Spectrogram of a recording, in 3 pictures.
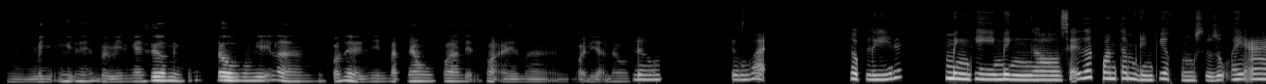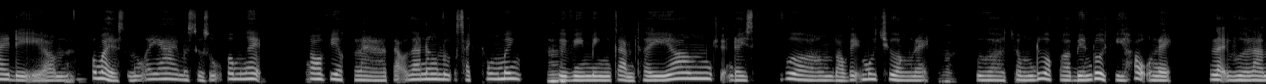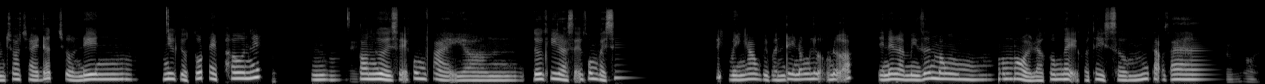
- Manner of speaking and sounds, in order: distorted speech; tapping; static; unintelligible speech; unintelligible speech; unintelligible speech
- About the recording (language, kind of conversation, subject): Vietnamese, unstructured, Bạn nghĩ công nghệ sẽ thay đổi thế giới như thế nào trong 10 năm tới?
- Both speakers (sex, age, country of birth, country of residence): female, 35-39, Vietnam, Vietnam; male, 30-34, Vietnam, Japan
